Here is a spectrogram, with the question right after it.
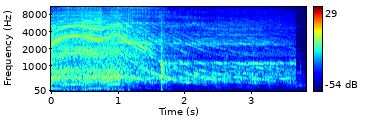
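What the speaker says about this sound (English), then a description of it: "stack them on top of the miter saw and match the blade up with the end of the one that you cut and cut the other ones" A miter saw cutting through stacked wood pieces: a single loud whining cut with the blade pitch sagging as it bites, then spinning down and cutting off abruptly.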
